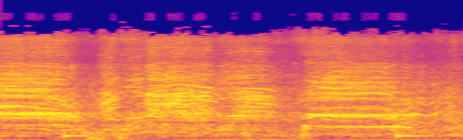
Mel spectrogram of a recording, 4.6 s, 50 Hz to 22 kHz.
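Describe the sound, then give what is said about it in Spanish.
A large protest crowd in Madrid, marching from Plaza de Cibeles to Puerta del Sol against the Israeli offensive in Gaza, chants slogans in unison, loud rhythmic shouted phrases rising and falling in repeated waves, with many voices blending into a dense roar. “En Madrid, la manifestación, que discurrió desde la Plaza de Cibeles hasta la Puerta del Sol, reunió a 250.000 personas y estuvo encabezada por un amplio número de palestinos y palestinas que gritaban frases como «No es una guerra, es un genocidio”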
